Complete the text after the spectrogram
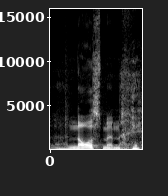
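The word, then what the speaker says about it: The Northman: Northman, also quasi wie jemand, der kein TH kann, Northman aussprechen würde.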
